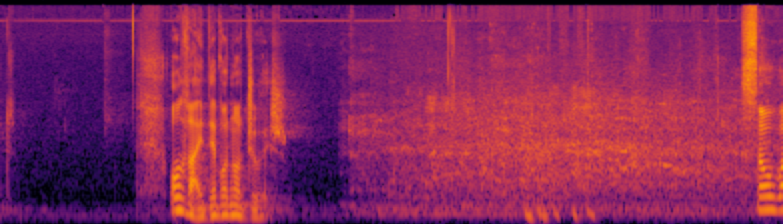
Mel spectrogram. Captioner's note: laughter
